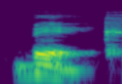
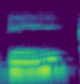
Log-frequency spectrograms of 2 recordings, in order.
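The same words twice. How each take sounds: First: Big with a short, lax English I. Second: Big with a Spanish I, like "beeg"; Spanish-style I in big. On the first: Teacher modelling phonetics for students, big with short I. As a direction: say big with a short vowel, toward "beg". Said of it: "sino que es una I corta". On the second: Teacher showing students the mistake, big with Spanish I. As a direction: say big with a long, tense "ee" vowel. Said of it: "la pronunciación no es big, como la I del español". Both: Shown as a demonstration.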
